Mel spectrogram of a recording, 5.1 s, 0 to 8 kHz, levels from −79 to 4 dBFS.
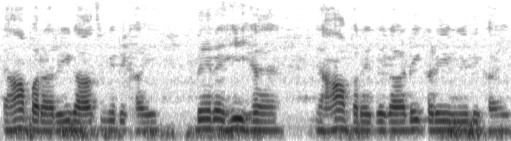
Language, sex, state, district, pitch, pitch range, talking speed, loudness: Hindi, male, Haryana, Rohtak, 150 Hz, 145-155 Hz, 185 wpm, -16 LUFS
